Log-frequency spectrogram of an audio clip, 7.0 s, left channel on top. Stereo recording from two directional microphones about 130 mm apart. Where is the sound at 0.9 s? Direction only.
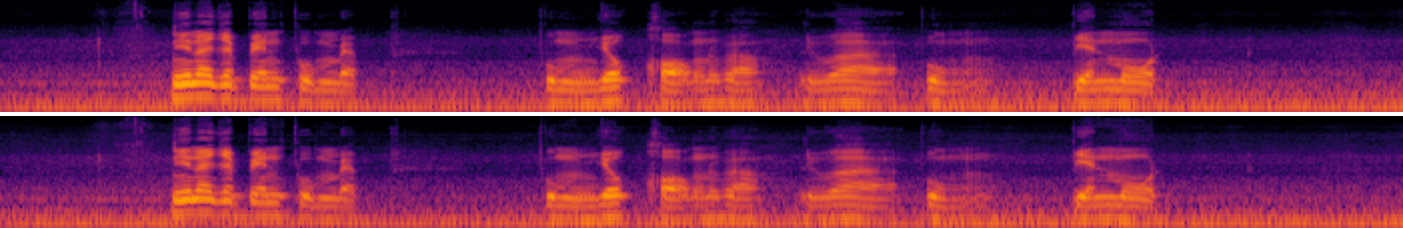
35° left (ahead or behind).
